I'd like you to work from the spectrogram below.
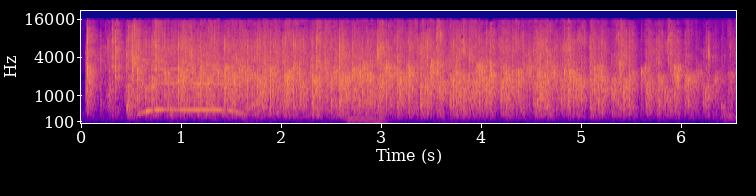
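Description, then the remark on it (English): An audience at a debate claps steadily and densely for several seconds at an even, loud level to vote yes, that wokeness is killing comedy, with a brief whistle and a short voiced shout rising out of the applause before it fades at the end. “Please clap if you think, yes, wokeness is killing comedy.”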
